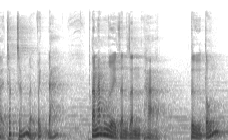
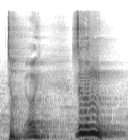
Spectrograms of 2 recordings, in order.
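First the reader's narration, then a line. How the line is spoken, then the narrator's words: Screaming. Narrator (Vietnamese): Ông gào lên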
